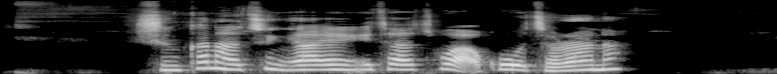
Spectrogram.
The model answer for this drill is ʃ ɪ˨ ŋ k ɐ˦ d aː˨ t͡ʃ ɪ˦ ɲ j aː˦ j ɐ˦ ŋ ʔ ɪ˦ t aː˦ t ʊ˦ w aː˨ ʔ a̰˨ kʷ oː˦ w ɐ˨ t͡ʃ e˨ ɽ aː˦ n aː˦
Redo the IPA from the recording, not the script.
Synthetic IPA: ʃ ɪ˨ ŋ k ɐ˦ n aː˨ t͡ʃ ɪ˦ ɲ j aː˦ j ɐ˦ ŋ ʔ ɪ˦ t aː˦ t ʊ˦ w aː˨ ʔ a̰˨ kʷ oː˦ w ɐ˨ t͡ʃ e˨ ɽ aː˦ n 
